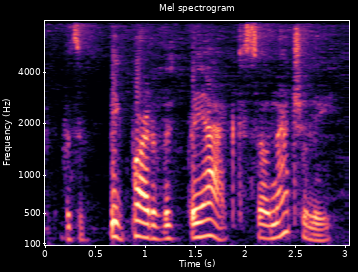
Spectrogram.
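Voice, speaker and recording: Low-voiced woman from Jamaica, old TV tape. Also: fairly even intonation, brisk, gravelly. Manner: chatty, self-mocking, many fillers. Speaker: singer, interview guest. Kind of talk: casual interview storytelling. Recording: dull lo-fi 1980s TV tape.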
